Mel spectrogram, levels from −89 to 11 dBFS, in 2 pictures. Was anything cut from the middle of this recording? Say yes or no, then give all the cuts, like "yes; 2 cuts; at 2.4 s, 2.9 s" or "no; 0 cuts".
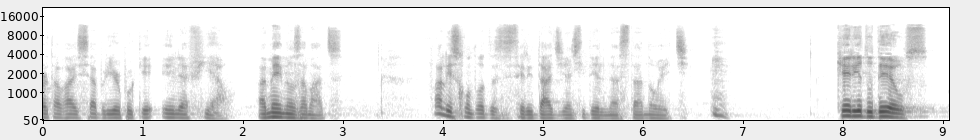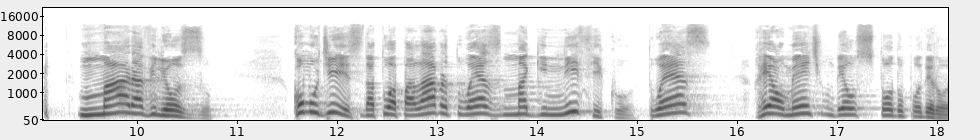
yes; 1 cut; at 9.3 s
